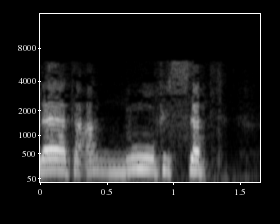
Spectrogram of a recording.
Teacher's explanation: وقلنا لهم لا تعدوا في السبت، أبدلت التاء دالا وأدغمت في الدال الثانية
